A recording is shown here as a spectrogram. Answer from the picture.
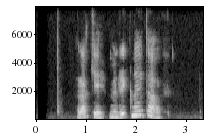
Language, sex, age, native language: Icelandic, female, 60-69, Icelandic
